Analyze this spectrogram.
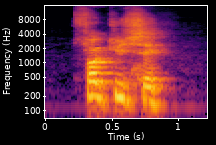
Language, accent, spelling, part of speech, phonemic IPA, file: French, Canada, focusser, verb, /fɔ.ky.se/, LL-Q150 (fra)-focusser.wav
- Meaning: to focus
